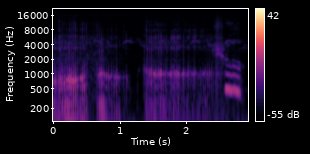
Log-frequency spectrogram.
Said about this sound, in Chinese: 好像有人在打呼诶，我想食物小偷一定就在前面。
